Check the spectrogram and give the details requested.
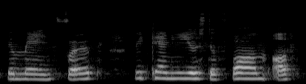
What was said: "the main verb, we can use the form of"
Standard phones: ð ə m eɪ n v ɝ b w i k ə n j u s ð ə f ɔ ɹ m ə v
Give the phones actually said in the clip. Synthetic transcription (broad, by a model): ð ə m eɪ n f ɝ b w i k ə n j u s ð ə f ɔ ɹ m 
